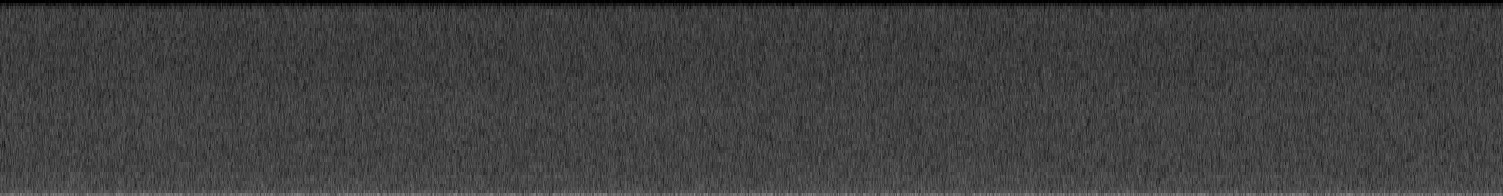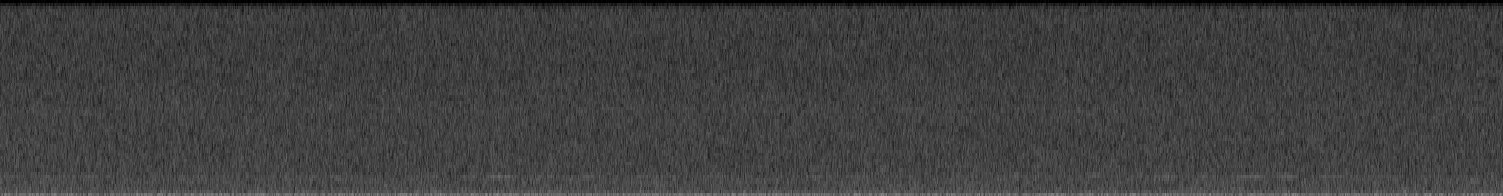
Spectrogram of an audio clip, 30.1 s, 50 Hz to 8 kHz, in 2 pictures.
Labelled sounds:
19.9	20.2	vessel noise, 0.86 to 0.96 kHz

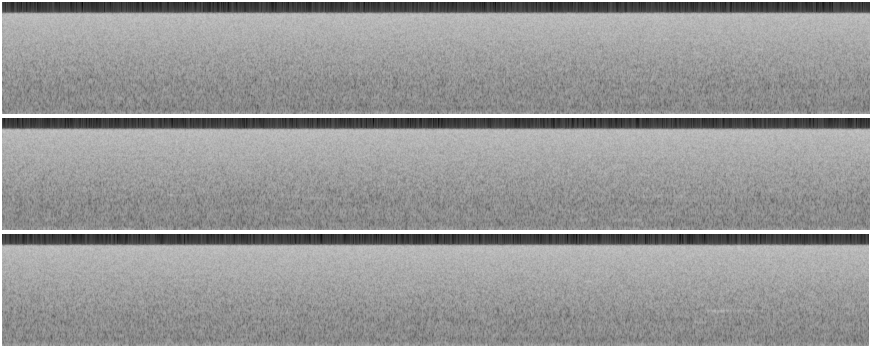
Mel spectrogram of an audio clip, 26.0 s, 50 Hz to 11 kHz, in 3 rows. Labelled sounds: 24.4	24.7	humpback whale, 0.99 to 1.2 kHz

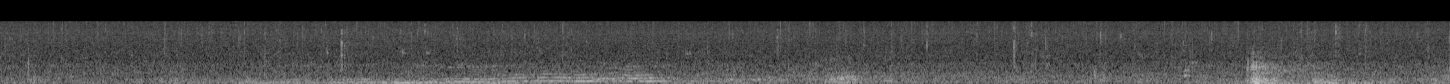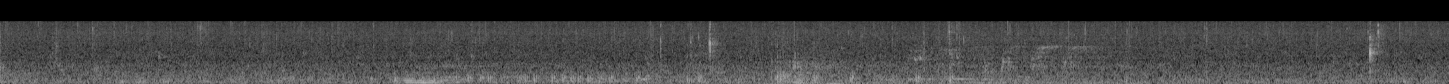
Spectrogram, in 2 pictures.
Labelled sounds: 24.9	25.2	humpback whale, 1.9 to 2.3 kHz

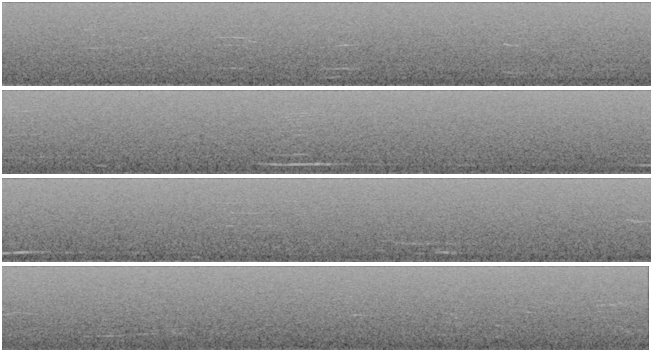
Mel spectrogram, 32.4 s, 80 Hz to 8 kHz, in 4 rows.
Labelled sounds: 4.2	4.4	humpback whale, 1.8 to 1.9 kHz
24.0	24.6	humpback whale, 1.4 to 2.0 kHz

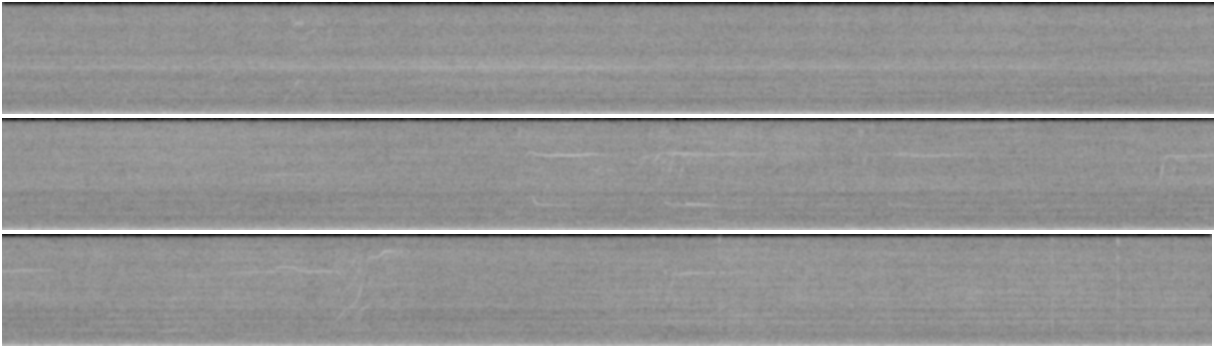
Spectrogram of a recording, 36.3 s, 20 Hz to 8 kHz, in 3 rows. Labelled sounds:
17.3	19.6	killer whale, southern resident, 0.85 to 7.0 kHz
30.9	31.7	killer whale, southern resident, 4.6 to 6.1 kHz

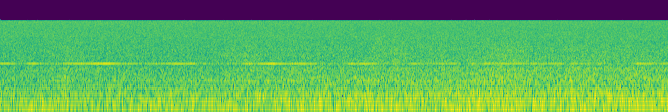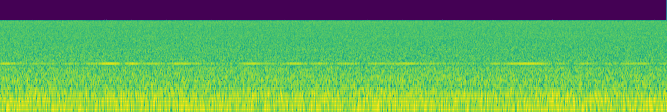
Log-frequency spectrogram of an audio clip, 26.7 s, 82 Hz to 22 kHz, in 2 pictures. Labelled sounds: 5.2	5.5	vessel noise, 0.86 to 0.96 kHz
15.4	15.7	vessel noise, 0.90 to 0.99 kHz

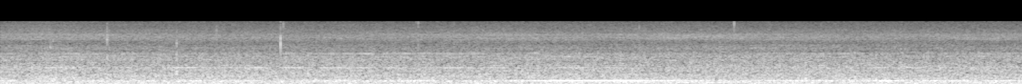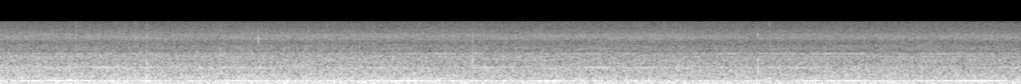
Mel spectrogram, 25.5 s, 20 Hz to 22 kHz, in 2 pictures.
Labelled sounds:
20.5	25.5	vessel noise, 0 to 8.0 kHz

